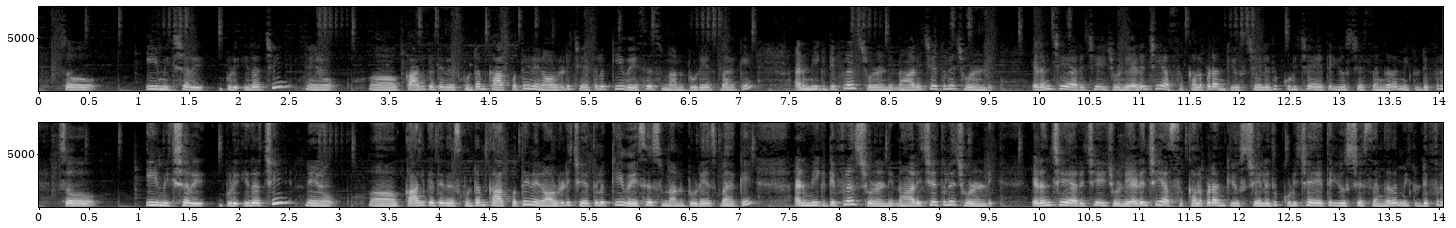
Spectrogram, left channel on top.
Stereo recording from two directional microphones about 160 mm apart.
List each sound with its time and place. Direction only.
1.0 s a woman's voice: 15° right (ahead or behind)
